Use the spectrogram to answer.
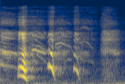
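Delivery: sudden high giggle; high laugh. Real, not acted. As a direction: burst into a high embarrassed giggle. Laughs at being called rambling.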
